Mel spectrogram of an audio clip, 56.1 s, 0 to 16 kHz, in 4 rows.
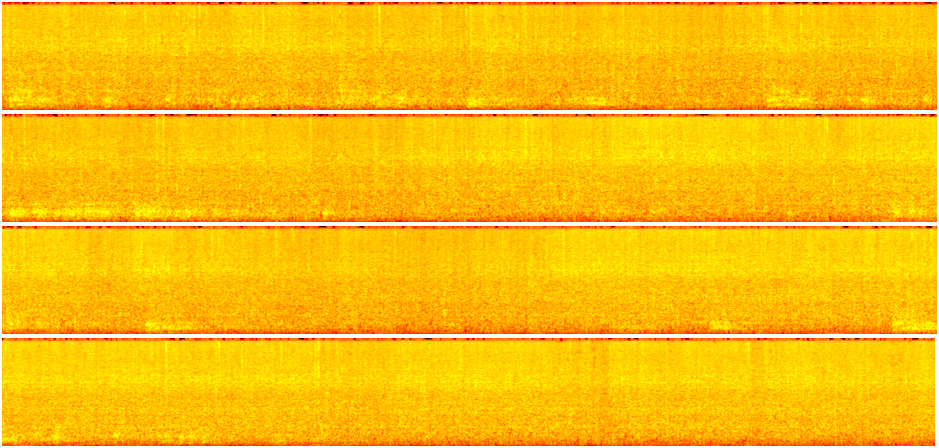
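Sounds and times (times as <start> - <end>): steady rain: 0.0 - 56.0
thunder rumbling: 11.5 - 19.5, 23.0 - 33.3.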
